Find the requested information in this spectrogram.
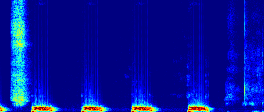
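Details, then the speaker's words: Four drawn-out, low whooshing sounds about one second apart, a recorded auscultation sound played to demonstrate a heart murmur, compared with normal symmetric heartbeats: heart murmur. "Vamos a ver los latidos normales. Eh, simétrico. Y ahora vamos a ver cuando hay un soplo en el corazón."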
